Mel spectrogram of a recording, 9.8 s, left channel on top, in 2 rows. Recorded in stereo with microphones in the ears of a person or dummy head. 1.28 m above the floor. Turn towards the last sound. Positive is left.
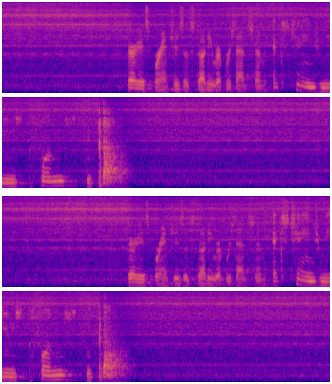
turn(degrees=65)  # may be behind; listen again after turning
